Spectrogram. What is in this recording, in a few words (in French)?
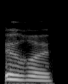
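"heureux", French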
